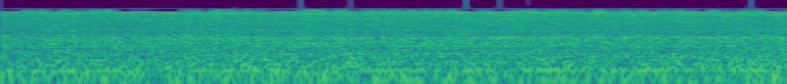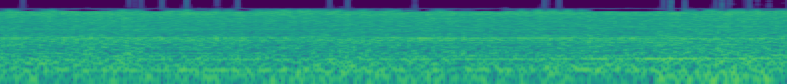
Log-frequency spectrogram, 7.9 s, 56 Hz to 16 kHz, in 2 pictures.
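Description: Wind rushing over the microphone of a moving Honda CBR125 motorcycle, with its single-cylinder engine running steadily underneath.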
